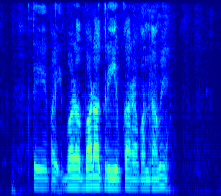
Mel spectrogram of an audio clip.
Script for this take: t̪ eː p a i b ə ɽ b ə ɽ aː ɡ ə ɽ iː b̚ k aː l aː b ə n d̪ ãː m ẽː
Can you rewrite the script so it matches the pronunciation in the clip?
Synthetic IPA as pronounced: t̪ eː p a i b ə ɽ b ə ɽ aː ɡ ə ɾ iː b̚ k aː ɾ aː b ə n d̪ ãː m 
